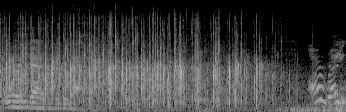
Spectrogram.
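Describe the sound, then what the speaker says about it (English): Applause at a ribbon-cutting ceremony for the Department of Public Works rises as a dense crowd clatter, with a voice talking over it at the start and near the end. "So we want to give them a round of applause"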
